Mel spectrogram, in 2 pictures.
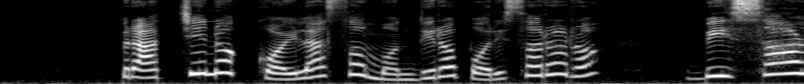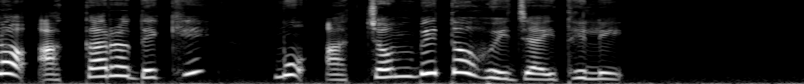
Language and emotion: Odia, surprised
